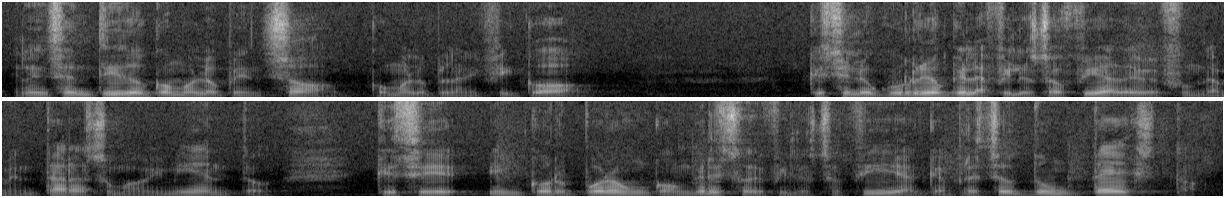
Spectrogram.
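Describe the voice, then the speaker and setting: Man, Argentine accent, hoarse, gravelly, lecturing, halting restarts, low voice. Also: warm tone. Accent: Argentine Spanish. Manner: thinking aloud with tag questions. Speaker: university lecturer. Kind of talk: lecture to a class.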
